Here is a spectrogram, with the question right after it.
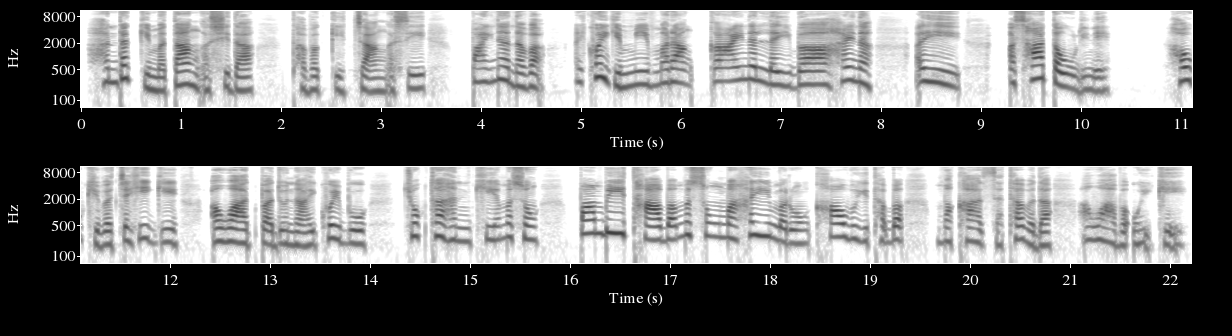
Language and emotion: Manipuri, fearful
